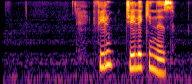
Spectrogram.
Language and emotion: Russian, neutral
